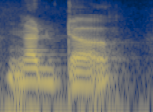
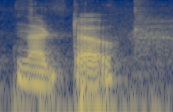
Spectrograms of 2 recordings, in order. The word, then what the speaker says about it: Naruto: Naruto. That's how you say it. Naruto.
